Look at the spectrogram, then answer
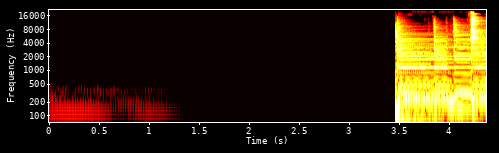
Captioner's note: silence; instrumental music playing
